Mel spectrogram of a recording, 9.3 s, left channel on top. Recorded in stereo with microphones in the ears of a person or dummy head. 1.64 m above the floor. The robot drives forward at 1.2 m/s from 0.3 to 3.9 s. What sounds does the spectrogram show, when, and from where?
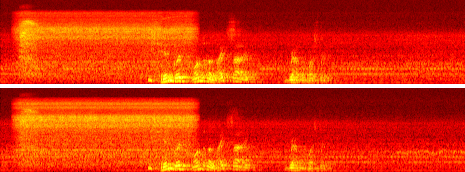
0.4 s breathing: 15° left (ahead or behind), 2.5 m; by 0.8 s 10° left (ahead or behind), 3 m
3.0 s a man speaking: centre (ahead or behind), 1.6 m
